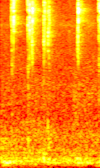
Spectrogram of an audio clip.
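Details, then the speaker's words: Two relays in a capacitor-driven flip-flop on perf board, capacitors alternately charging and discharging to alternate green and red LEDs: sharp dry clicks in irregular pairs, a few per second, quiet background; normal relay switching. "so you can see the ticking sound of the relay the time that the capacitor one is studying the word other one is distorting that's why LED is helping this alternate"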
